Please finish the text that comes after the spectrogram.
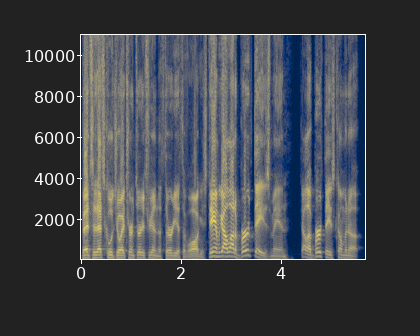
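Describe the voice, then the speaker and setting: A man's voice: mid-range voice, animated, fast talker, sharp tone, no room sound, clean studio sound. A young man hosting a casual fan livestream, reading chat messages and rambling loosely with lots of "man" and "dude". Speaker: fan channel host reading live chat.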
